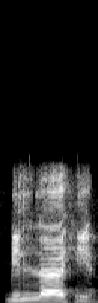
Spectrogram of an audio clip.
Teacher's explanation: burada Allah lafzı ince okunacak Çünkü öncesindeki harfin harekesi altta yani öncesindeki harf alttan bağlanıyor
